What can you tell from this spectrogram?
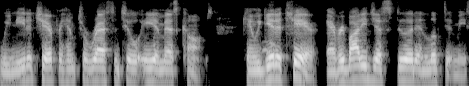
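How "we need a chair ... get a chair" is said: ordinary delivery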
